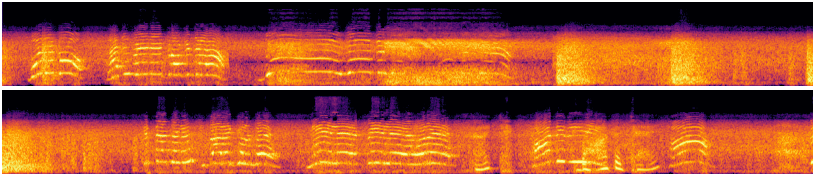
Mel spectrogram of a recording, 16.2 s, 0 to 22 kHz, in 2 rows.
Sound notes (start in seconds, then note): 5.5 crackers Sound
